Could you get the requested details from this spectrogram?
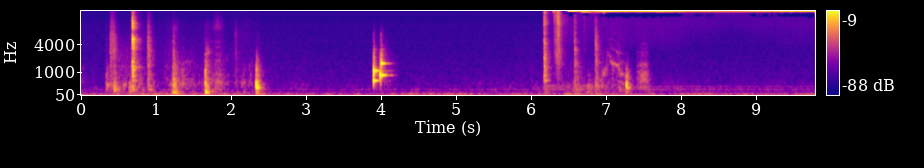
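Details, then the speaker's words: Commodore CRT monitor switched on via an isolation transformer with dim bulb in circuit: a few switch clicks, then a thin, very high steady whine rises as the tube powers up; normal high voltage, nothing odd at back. "that actually sounds good i can hear the high voltage i don't see anything odd going on in the back so maybe this one just works"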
